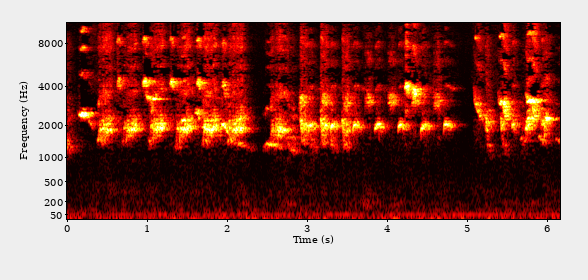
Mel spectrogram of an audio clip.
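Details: Young canaries seven months old, recorded 10 November 2023, pour out continuous loud warbling: fast trills, chattering chirps and rising notes in three long phrases with short breaks.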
